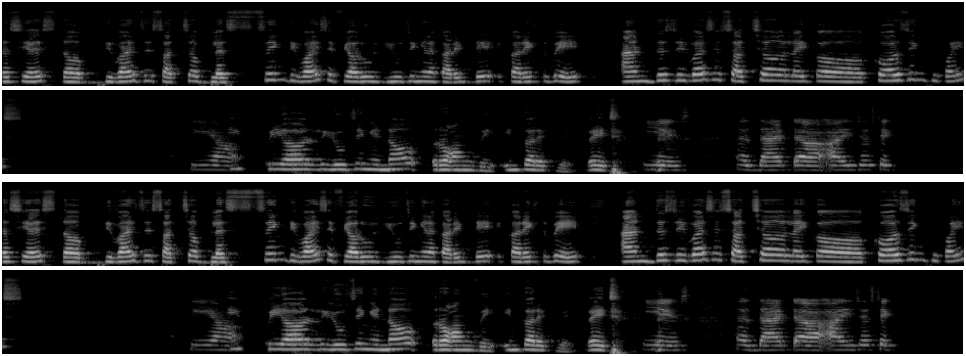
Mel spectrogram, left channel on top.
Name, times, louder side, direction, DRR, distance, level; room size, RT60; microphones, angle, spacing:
voice 1, 0.0-5.8 6.2-9.8 11.9-15.8 16.1-16.2, right 2 dB, 25° right, 0.4 m, -32 dB
voice 2, 11.5-12.4 16.0-16.5 17.0-18.5, right 1 dB, 55° right, 1.0 m, -37 dB
6.2 x 2.1 x 2.4 m
head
